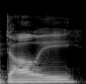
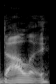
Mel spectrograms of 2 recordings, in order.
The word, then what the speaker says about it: DALL-E: that the new ai dolly that's what do you call it i call it dale because i want to sound like dallas yeah it's spelled like wall-e that's exactly what i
